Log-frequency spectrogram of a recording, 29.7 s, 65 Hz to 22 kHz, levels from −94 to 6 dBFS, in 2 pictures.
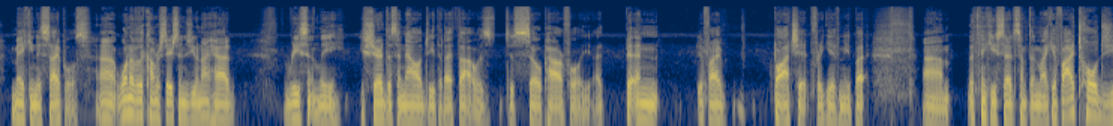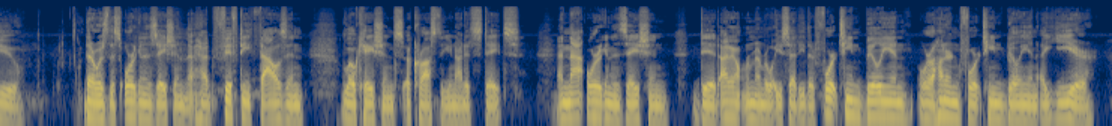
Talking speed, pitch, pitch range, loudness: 150 wpm, 95 Hz, 90-100 Hz, -19 LUFS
